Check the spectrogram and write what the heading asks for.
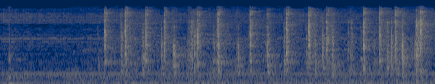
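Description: Rapid keyboard-like clicking, many keys tapped in quick succession, starting about half a second in. It is a sound effect of keys being punched to set the time machine's destination year.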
